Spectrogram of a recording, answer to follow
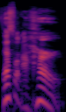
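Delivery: usual speaking voice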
